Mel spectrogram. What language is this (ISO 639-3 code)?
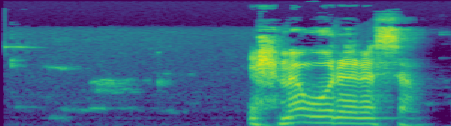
kab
